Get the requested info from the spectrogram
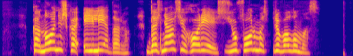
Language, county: Lithuanian, Kaunas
